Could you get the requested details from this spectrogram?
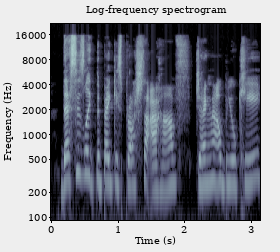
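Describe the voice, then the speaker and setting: A woman with a Scottish accent speaks at a fairly quick pace against a quiet background. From Scotland. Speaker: streamer. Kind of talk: casual livestream talk. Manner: chatty, humorous. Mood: playful, joking. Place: home room. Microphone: studio mic.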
